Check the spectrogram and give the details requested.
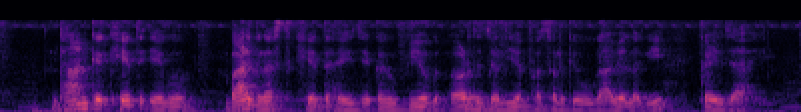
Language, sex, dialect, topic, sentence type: Magahi, male, Southern, agriculture, statement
